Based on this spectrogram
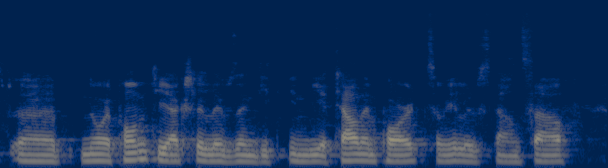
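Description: Monotone and flat in intonation, a man speaks at a medium pitch. His pace is moderate. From Switzerland. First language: German. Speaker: swimmer. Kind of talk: casual chat.

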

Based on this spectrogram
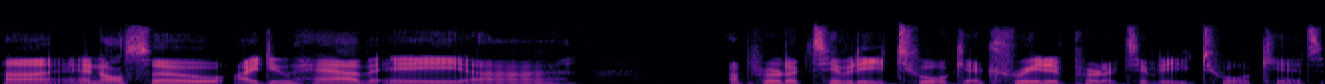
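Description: The speaker is a man with a Midwestern American accent. His intonation is fairly even. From Nebraska. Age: 30s. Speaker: author and podcaster. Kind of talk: casual interview chat. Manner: halting, many repetitions.

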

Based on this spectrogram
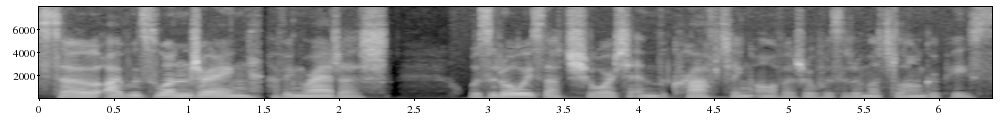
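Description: At a moderate pace, a woman with an Irish accent speaks in a very deep, low pitch. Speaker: podcast host and interviewer. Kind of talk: interview conversation. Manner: measured, formal.

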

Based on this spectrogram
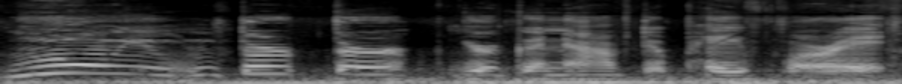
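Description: An extremely high, put-on character voice speaks at a moderate pace over clear background noise. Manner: mocking, goofy.

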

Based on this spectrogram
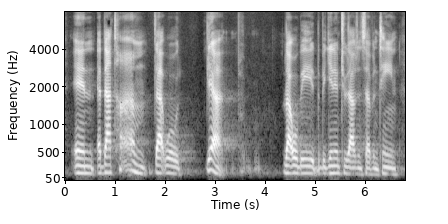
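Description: On a very clean recording with a silent background, a man with a Vietnamese accent speaks at a medium pitch and a fairly slow pace with ordinary pitch variation. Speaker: shoe company founder. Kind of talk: interview. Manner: halting.

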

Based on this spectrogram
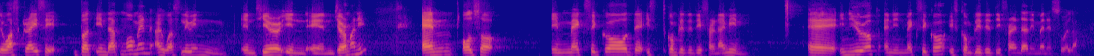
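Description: At a moderate pace, a man with a fairly high pitch talks with ordinary pitch variation and big swings in loudness. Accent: Spanish. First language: Spanish. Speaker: dancer and dance teacher. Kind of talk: interview. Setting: phone call.

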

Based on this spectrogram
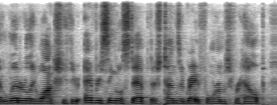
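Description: The recording is very clean with a silent background. A man speaks with a fairly high pitch. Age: 20s. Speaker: podcast host. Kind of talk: solo podcast monologue. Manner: casual with many filler words.

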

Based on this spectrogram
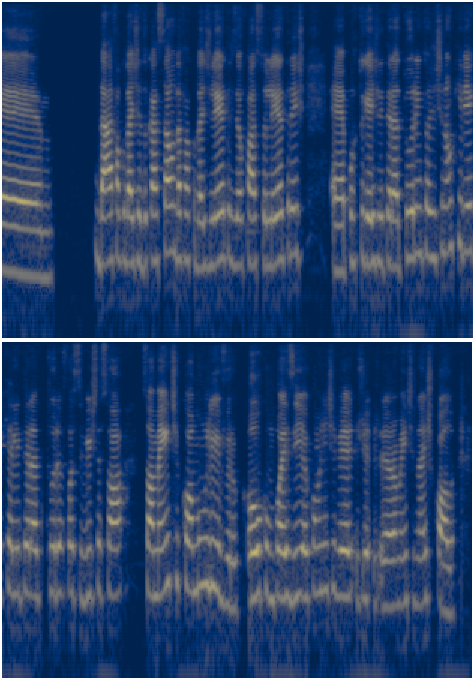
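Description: The recording has a dry, close sound with no echo, carrying a normal speaking voice with fairly even intonation. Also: woman. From Rio de Janeiro, Brazil. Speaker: literature student, discussion host. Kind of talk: online discussion panel.

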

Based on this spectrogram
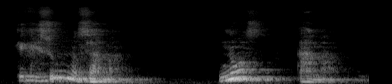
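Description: Heard with audible room echo, this man speaks with a Rioplatense accent, his tone dark and mellow and his pitch high for a man. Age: 50s. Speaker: preacher. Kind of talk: sermon.

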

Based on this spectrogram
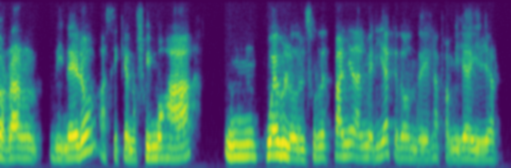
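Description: In a plain, everyday voice, a woman talks at a fairly quick pace and medium pitch with ordinary pitch variation. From Argentina, Corrientes. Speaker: cardiologist. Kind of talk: interview.

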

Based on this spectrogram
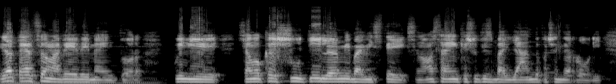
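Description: A man with a medium pitch talks at a very fast pace. His tone is bright and sharp, with ordinary pitch variation. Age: 30s. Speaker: entrepreneur. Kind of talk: interview.

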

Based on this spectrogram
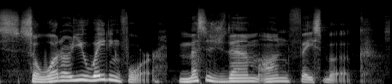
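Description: A man's fairly high voice with a dark, mellow tone and lively intonation. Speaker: podcast co-host. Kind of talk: casual chat.

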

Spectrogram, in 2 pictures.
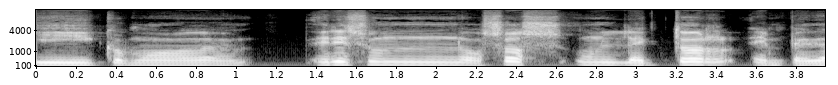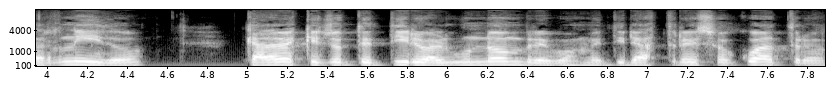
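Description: The speaker has an Argentine accent and a monotone, flat intonation. The sound is dry and close, with no echo. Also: man, fairly high pitch for a man, fairly slow pace. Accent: Argentine Spanish (voseo). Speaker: radio host. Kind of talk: interview conversation.

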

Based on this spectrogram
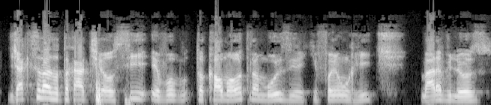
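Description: A man speaks in a fairly high voice with an animated tone. The sound is dry and close with no echo, over a quiet background. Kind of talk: radio dj patter. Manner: animated, bantering.

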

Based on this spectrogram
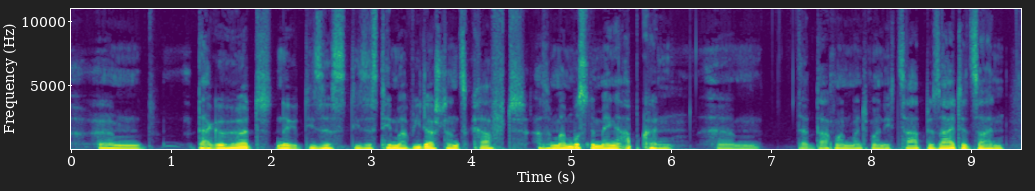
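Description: A somewhat breathy voice with a dark, mellow tone speaks at a fairly slow pace in monotone, flat intonation. The recording is very clean with a silent background. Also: man, fairly low pitch for a man, dry, close sound with no echo. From northern Germany, North Sea coast. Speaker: entrepreneur and investor. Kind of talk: casual interview.

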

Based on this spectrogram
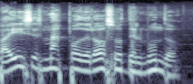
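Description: Speaking at a very slow pace, a man has a fairly high pitch and a dark, mellow tone. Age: 60s. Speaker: pastor. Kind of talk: sermon.

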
